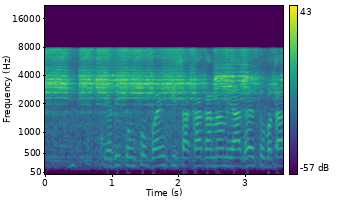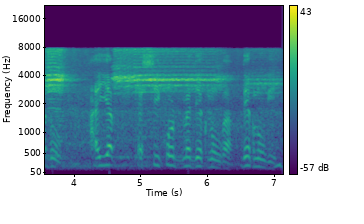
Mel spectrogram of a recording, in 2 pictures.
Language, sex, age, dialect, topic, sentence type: Hindi, male, 31-35, Kanauji Braj Bhasha, banking, statement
